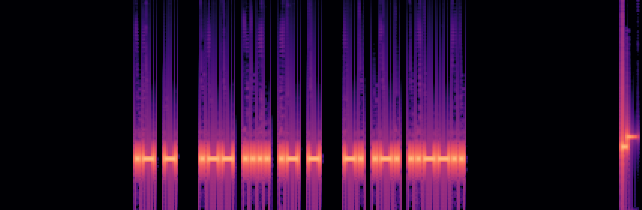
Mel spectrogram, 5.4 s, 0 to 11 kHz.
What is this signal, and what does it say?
Morse code, heard as a keyed tone, about 40 wpm, 700 Hz. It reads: AT WHAT NR?
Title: Sentences from Top 100 Words and Abbreviations 40wpm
